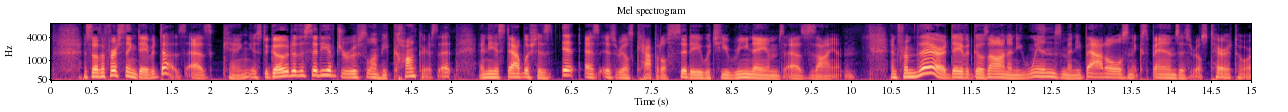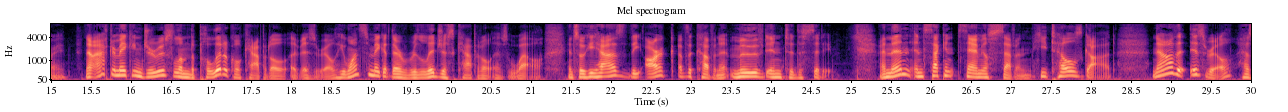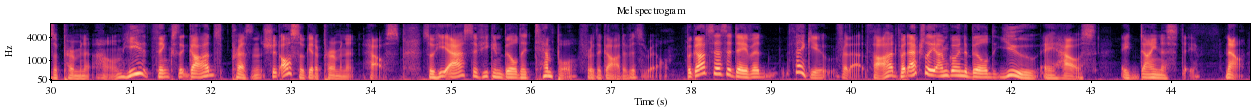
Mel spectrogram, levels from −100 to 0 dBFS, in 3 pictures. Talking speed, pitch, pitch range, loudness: 190 wpm, 135 Hz, 110-165 Hz, -22 LUFS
